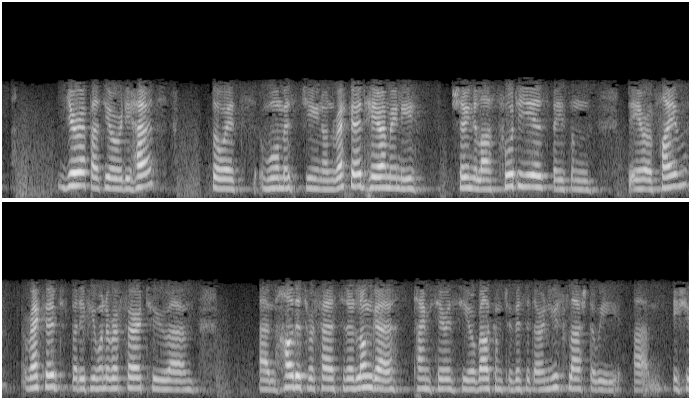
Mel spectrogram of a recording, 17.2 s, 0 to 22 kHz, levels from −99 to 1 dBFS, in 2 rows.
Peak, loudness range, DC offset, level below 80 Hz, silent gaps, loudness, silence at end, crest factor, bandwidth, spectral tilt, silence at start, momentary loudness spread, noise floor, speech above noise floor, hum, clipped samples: -2 dBFS; 3 LU; under 0.1%; -60 dBFS; none; -22 LUFS; 0 s; 22 dB; 4.4 kHz; -10.5 dB/octave; 0.15 s; 14 LU; -51 dBFS; 29 dB; none; under 0.1%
